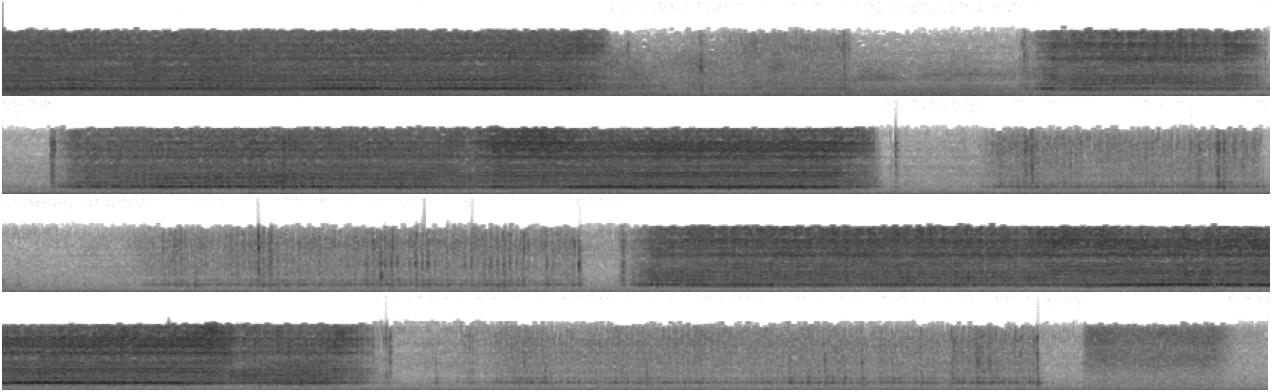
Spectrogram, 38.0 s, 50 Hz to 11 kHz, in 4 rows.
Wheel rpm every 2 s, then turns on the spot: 120, 110, 20, 10, 70, 100, 110, 100, 20, 10, 20, 30, 110, 110, 110, 60, 20, 30, 0.
4-6 16-22 30-36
